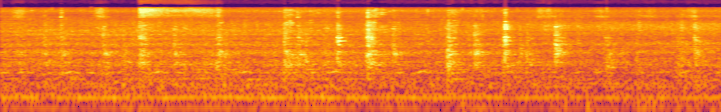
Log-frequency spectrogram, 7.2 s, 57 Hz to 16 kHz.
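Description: Engine of a DEW 2000 water well drilling rig running with a steady low hum. Scattered sharp metallic knocks and clinks come in irregularly, mostly in the second half.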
